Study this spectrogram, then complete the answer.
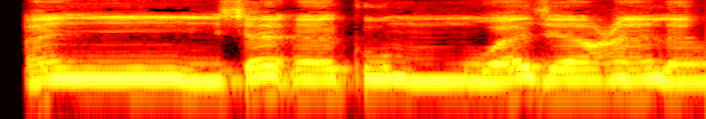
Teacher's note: di sini mim sukun bertemu waw, hukumnya adalah izhar syafawi. Mimnya dibaca izhar atau dibaca jelas. Dan syafawi artinya maksudnya adalah huruf wawnya ini yang keluar dari syafah, mulut.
